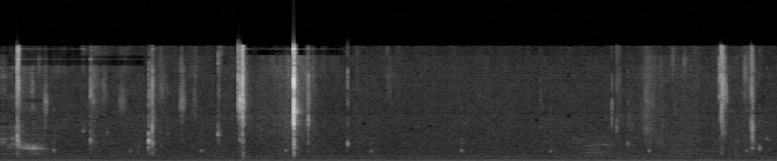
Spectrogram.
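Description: Close-miked ASMR lip gloss application: scattered soft clicks of the applicator wand and the lips, with one sharp click about three seconds in, over a steady low hum.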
